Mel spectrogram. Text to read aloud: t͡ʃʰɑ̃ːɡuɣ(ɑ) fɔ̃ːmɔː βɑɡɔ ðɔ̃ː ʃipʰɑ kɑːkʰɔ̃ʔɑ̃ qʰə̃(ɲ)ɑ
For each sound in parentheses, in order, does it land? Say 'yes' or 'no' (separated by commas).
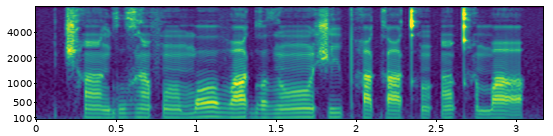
no, no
